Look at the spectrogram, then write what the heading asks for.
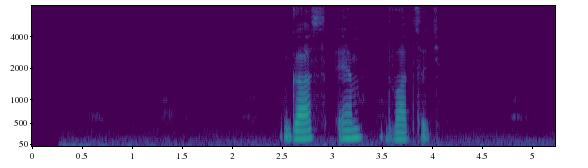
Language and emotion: Russian, neutral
